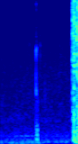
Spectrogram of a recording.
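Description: Camera shutter clicking while photos are taken: a faint, brief tick followed a moment later by a louder, sharp mechanical snap.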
